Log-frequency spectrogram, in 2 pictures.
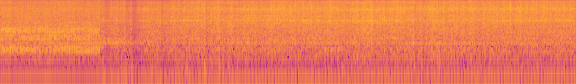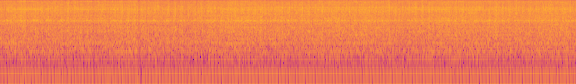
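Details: Ford Focus RS after fuel filter change and intercooler replacement, first start after battery reset: engine settles straight into a smooth, even low idle that holds steady; running normally, no leaks.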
